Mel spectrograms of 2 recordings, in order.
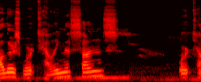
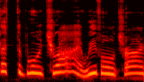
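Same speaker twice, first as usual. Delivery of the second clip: high, loud, slow put-on knight voice; jeering knights; 7 dB louder, slower than usual. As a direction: crow it out for the crowd.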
